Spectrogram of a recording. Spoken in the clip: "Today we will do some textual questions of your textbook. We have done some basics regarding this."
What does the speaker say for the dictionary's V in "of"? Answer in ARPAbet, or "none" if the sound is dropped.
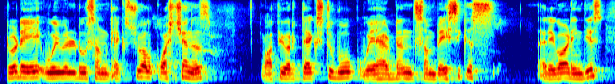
P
